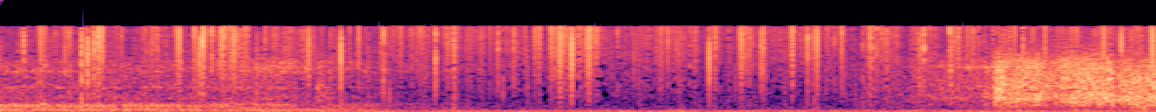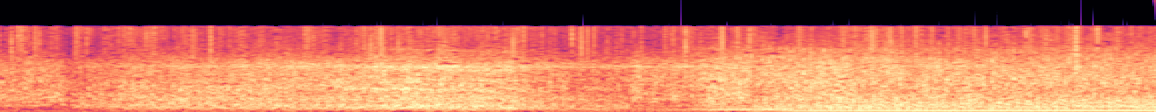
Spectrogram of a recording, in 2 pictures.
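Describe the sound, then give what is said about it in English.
A low, droning seaplane engine idles on the water, then swells into a loud, rushing roar mixed with splashing spray, building further into a heavy low rumble as the plane gains speed to take off from the water. “Give us half a minute to get clear in the dinghy, then take off.”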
